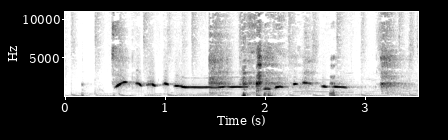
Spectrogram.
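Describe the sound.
A person whistles a wavering, drawn-out tone imitating a moose call. It rises sharply, then slides and wobbles downward for about two and a half seconds, loud, with faint low background noise.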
